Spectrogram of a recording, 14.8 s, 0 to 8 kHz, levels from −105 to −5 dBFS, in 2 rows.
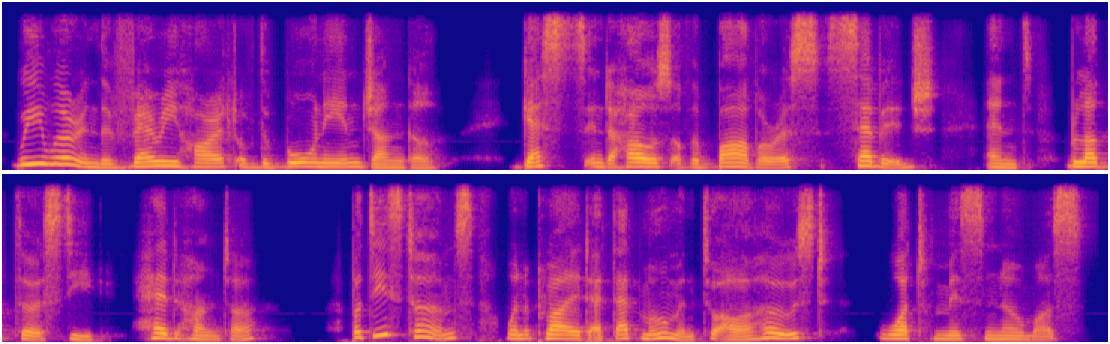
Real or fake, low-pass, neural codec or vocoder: fake; 7.2 kHz; codec, 16 kHz, 1 kbps, X-Codec, HuBERT features, trained on LibriSpeech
